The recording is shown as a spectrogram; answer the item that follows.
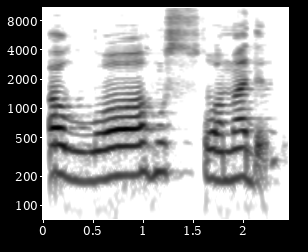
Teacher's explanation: एंड वाले हर्फ के ऊपर जब पेश है तो उसको साकिन कर देंगे। ठीक है, और फिर हम इस पर कलकला करेंगे, अल्लाहुस्समद। · जब हम वक्फ करेंगे तब कलकला होगा, दाल के ऊपर जब जज़म आ जाएगी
